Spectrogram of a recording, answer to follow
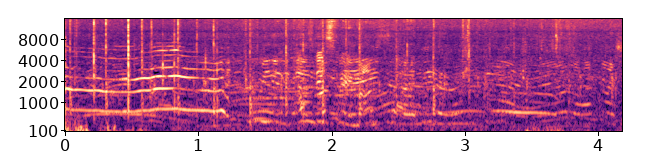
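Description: Excited human voices: a long, high-pitched vocal sound held for about a second at the start, then several voices overlapping in wavering, emotional sounds rather than clear words.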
